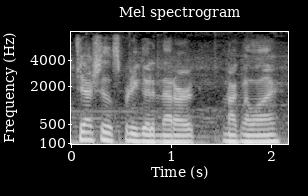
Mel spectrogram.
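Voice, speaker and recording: A man giving casual reaction commentary as a video host, in a hesitant, low-key manner. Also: little pitch movement, very fast, darkish tone, highs cut off. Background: game trailer music.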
